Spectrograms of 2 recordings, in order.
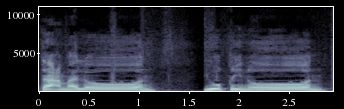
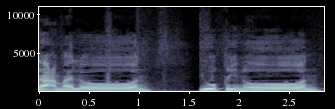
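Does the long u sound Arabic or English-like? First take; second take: English-like; English-like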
